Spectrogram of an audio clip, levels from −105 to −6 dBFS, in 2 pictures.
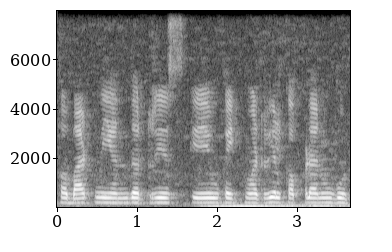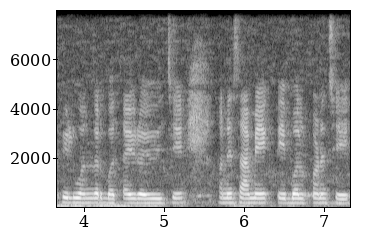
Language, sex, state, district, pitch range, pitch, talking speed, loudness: Gujarati, female, Gujarat, Gandhinagar, 185-195 Hz, 190 Hz, 155 wpm, -16 LUFS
